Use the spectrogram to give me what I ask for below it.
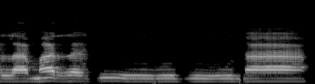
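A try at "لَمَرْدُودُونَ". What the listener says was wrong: লামার বলছিলাম না, ওই যে র সাকিনের পূর্বের হরফে জবর থাকায় ওই র সাকিনটা এখন আমাদের মোটা করে পড়তে হবে। লামার বলেন দেখি। লামার দু দু না।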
